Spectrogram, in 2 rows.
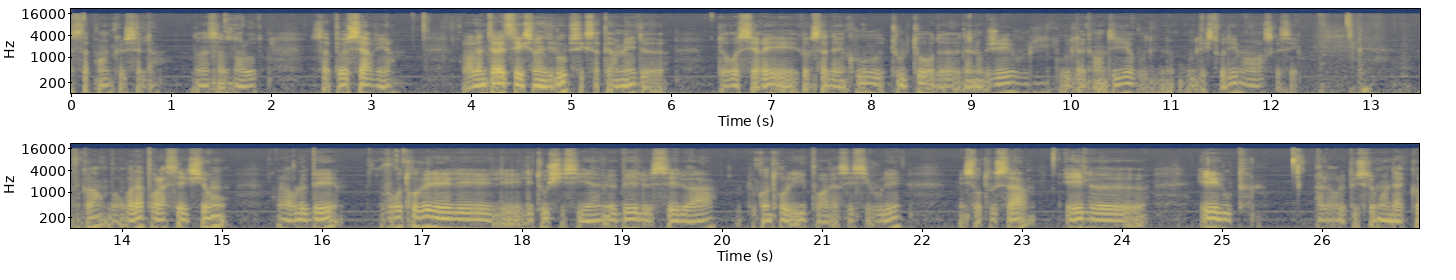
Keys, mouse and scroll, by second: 1.6 ctrl+alt+right click, 16.9 click.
